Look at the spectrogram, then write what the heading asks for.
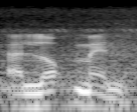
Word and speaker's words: AlotMeant: new project which is called a lot men a very cool funky name spelt with m-e-a-n-t and it's basically a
